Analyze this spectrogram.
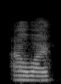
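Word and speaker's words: hour: উচ্চারণটা ও এর আসছে, এইচ এর উচ্চারণটা কিন্তু সাইলেন্ট থাকছে।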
